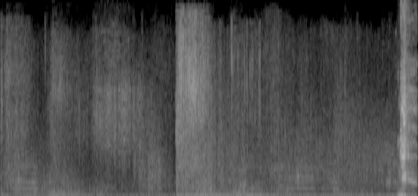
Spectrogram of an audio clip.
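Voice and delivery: silent wheezing laugh. Real, not acted. Breathless laughter.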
